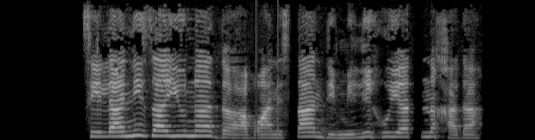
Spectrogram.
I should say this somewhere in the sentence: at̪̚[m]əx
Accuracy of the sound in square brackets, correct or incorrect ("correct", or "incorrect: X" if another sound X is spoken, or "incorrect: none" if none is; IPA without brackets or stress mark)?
incorrect: n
